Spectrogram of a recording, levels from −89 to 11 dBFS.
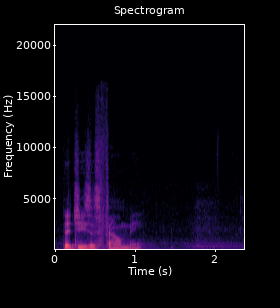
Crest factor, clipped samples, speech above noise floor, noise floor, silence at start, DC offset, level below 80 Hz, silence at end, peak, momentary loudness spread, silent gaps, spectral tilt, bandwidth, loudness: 24 dB; under 0.1%; 31 dB; -66 dBFS; 0.1 s; under 0.1%; -58 dBFS; 1.3 s; -16 dBFS; 16 LU; none; -6 dB/octave; 16.5 kHz; -37 LUFS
